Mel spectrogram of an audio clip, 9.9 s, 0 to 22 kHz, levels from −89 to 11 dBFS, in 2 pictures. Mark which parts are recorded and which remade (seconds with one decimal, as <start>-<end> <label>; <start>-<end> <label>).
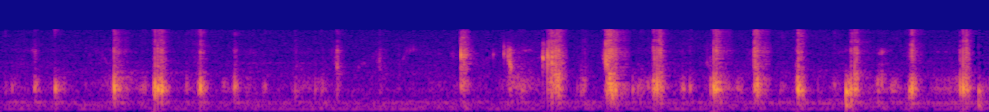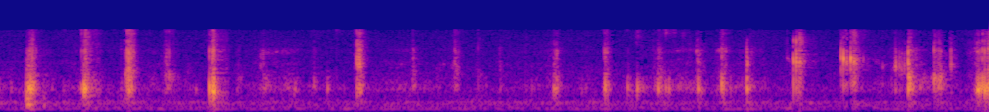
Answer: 0.0-9.9 recorded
